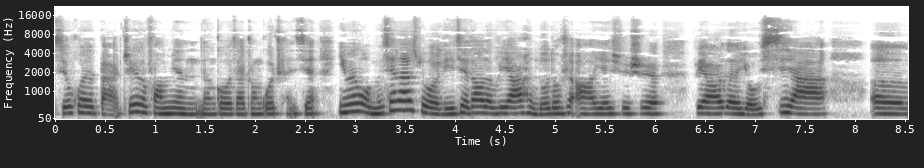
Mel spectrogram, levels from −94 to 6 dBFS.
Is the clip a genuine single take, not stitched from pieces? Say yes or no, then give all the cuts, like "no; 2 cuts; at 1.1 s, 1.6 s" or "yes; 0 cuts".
yes; 0 cuts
